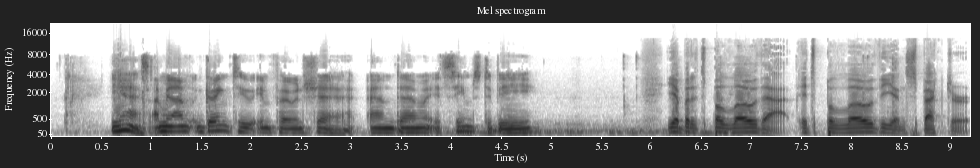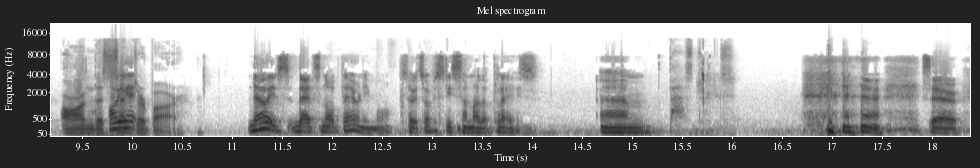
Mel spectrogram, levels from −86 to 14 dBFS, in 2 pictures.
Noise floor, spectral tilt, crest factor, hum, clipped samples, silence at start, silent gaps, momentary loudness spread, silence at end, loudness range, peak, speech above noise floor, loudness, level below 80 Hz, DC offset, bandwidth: -44 dBFS; -6 dB/octave; 12 dB; none; 0.1%; 0.15 s; none; 17 LU; 0 s; 4 LU; 0 dBFS; 32 dB; -13 LUFS; -36 dBFS; under 0.1%; 14 kHz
